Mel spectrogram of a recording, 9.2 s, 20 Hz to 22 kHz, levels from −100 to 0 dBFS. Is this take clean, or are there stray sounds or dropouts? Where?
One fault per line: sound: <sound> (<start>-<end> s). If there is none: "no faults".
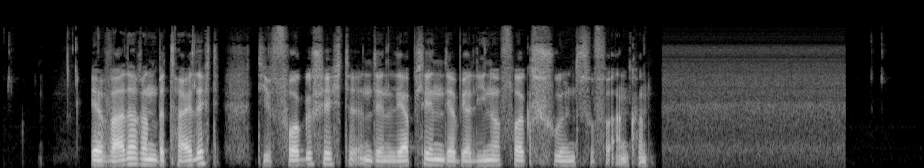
no faults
